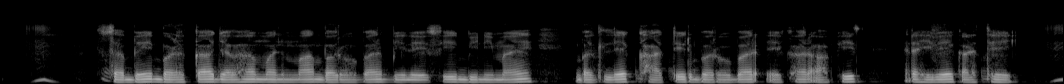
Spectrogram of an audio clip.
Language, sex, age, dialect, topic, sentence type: Chhattisgarhi, male, 18-24, Western/Budati/Khatahi, banking, statement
